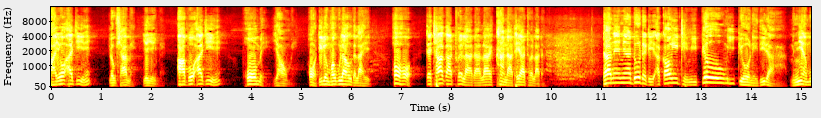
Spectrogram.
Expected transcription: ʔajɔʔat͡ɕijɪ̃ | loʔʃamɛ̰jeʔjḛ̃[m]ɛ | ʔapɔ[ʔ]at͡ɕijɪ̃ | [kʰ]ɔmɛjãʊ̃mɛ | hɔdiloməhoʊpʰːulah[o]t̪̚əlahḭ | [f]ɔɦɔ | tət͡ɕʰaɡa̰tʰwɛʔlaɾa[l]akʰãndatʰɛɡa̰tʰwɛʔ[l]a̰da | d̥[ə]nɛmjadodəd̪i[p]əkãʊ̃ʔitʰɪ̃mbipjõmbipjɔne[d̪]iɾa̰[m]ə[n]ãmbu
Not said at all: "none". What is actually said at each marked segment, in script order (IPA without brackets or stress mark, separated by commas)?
m, ʔ, pʰ, o, h, l, l, a, ʔ, d̪, m, ɲ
